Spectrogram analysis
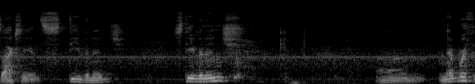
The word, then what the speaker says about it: Knebworth: in stevenage stevenage um nworth is not a town by the way nworth is I don't know what that is I don't know why the K is silent I know virtually I'd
